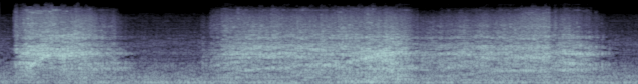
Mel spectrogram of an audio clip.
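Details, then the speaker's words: Ninco Fiat slot car after repair for hop chatter (one screw adjusted), motor whir rising and fading while driven hard through a corner; smooth, no chatter, normal running. "take a listen nothing and take a listen nothing and the control it just feel so much better"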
